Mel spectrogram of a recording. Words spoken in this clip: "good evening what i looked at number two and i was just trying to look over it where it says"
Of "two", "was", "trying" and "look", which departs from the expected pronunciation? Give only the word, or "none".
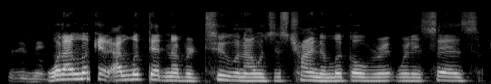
none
